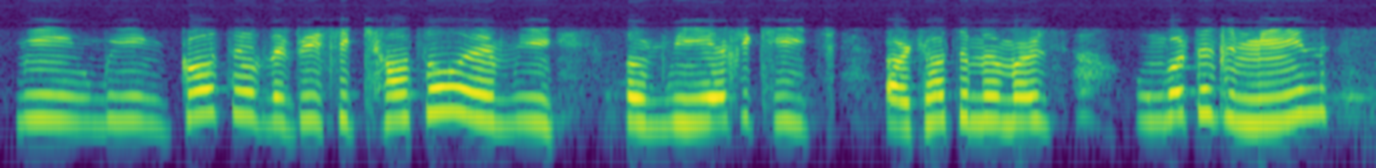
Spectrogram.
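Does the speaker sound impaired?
Yes: cerebral palsy; congenital, impacts movement and speech, part c speech therapy.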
